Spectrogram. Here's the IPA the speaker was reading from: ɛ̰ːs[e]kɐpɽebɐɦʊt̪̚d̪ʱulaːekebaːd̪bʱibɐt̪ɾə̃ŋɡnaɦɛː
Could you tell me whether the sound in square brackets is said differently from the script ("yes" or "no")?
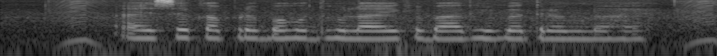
no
